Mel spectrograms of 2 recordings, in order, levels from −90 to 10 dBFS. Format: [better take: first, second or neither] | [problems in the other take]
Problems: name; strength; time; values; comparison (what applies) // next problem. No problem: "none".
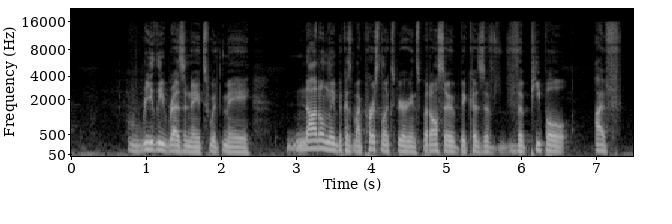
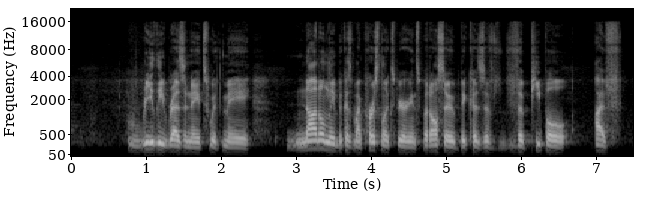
first | thin; somewhat; fading below 300 Hz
